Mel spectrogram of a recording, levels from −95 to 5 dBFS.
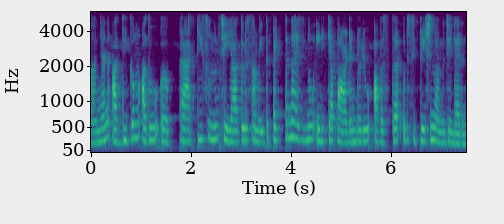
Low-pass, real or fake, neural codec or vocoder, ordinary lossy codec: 5.4 kHz; real; none; none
